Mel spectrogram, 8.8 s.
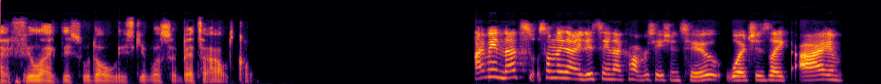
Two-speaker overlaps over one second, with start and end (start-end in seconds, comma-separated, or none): none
